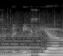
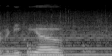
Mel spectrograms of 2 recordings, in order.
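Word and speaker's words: Veniccio: to the next area which is Benicio or vinicio however you want to pronounce it I pronounced it Benicio alrighty let's move him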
